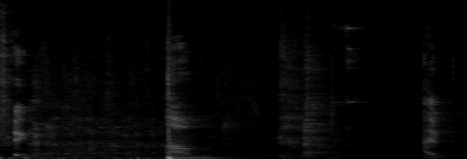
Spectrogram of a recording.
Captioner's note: audience laughing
